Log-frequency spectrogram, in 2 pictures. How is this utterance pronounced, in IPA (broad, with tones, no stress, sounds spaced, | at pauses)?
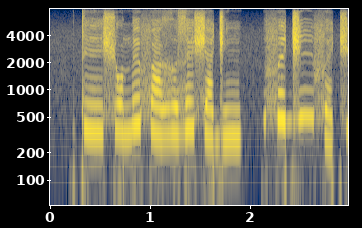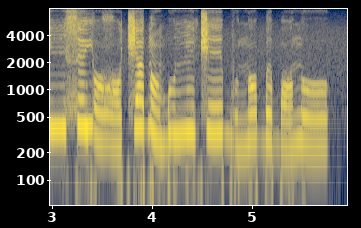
t eː˧ ʃ ɔ˧ n ɛ˦ f a˧ ɣ ə˧ z ɛ˦ ʃ a˧ d͡ʒ ĩ˧ | f ɛ˦ d͡ʒ iː˦ f ɛ˨ t͡ʃ iː˦ s ɛ˦ j ɔ˨ ɣ ɔ˨ t͡ʃ a˦ ɗ ɔ̃˧ ɓ u˦ ɲ ĩ˦ t͡ʃ eː˦ b u˨ n ɔ˦ ɓ ə˧ ɓ ɔ˨˦ n oː˧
